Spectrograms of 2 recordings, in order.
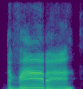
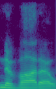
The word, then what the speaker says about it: Nevada: You were pronouncing Nevada wrong. I did it for years, too. Key word is were back when I say it like Nevada. But it is Nevada. That is correct.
